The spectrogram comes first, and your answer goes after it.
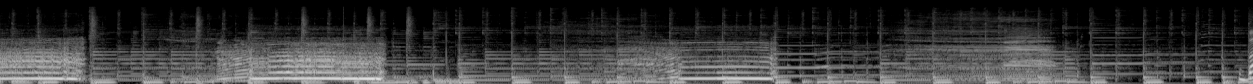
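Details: Farm cow lowing in four long, tonal moos, each about a second or more, spaced a few seconds apart over constant background music.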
